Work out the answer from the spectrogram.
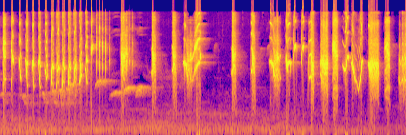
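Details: Long-tailed shrike "toet toet" song meant to stir other shrikes into singing: a fast even run of chips, brief whistled slurs, then loud harsh notes mixed with twisting, warbled phrases.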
